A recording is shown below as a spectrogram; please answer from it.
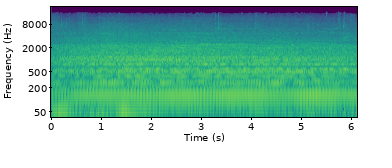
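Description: Music from a live concert recording: one sustained chord held steady and unchanging, with a haze of crowd noise behind it.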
